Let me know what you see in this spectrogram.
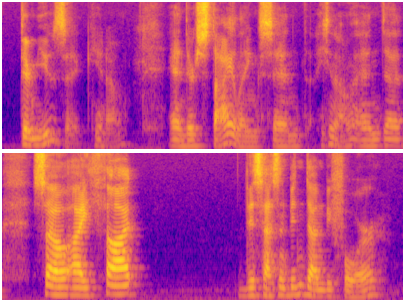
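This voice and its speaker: The speech is very slow, with long, frequent pauses and audible room echo. Its intonation is lively, and the loudness swings widely. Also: man, medium pitch for a man. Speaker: drag cabaret singer. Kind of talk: interview. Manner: halting.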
